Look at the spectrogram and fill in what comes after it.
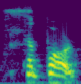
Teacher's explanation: So this unstressed syllable with the schwa sound can be in the beginning of the word.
